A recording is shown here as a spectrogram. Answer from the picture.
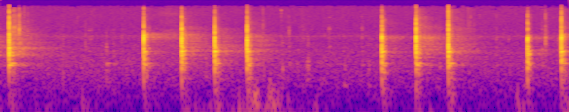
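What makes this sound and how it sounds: A wooden mallet drives a chisel into the cut face of a large, solid cedar log, giving ten sharp, dry knocks at an uneven pace. Each chop is bright and woody with very little low end and dies away almost at once, leaving quiet gaps between strikes.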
